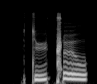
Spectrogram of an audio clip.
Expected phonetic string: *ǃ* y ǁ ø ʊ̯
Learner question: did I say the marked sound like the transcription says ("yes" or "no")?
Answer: no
